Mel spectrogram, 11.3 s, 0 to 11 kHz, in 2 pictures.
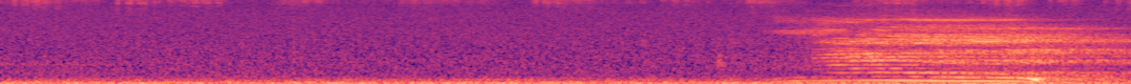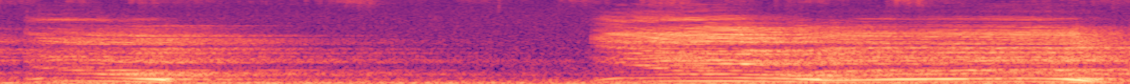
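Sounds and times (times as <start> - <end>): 
red deer stag roaring during the rut in Schönbuch near Tübingen, Germany: 3.9 - 11.2.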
